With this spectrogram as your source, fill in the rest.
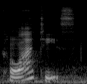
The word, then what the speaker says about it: coatis: Brisbane said reading from the letter pronounced coatis the Colossus looked weird mrs.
